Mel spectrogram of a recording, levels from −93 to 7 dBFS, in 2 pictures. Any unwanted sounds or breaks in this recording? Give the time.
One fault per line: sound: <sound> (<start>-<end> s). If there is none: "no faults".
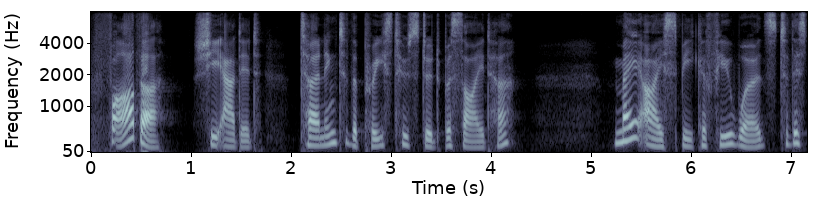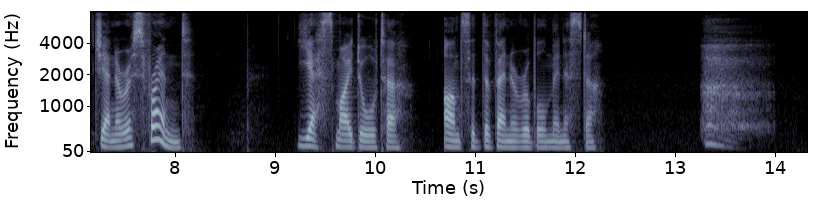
sound: sigh (13.2-14.0 s)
